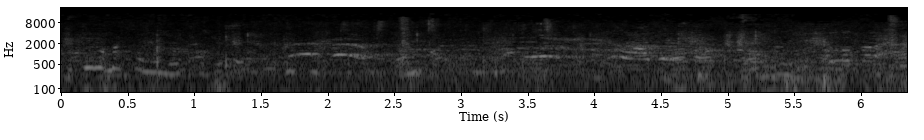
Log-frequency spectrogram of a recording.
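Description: Children shout and chatter outdoors.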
